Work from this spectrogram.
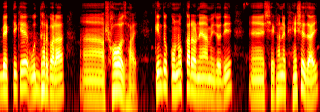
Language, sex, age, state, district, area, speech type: Bengali, male, 30-45, West Bengal, Uttar Dinajpur, urban, spontaneous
